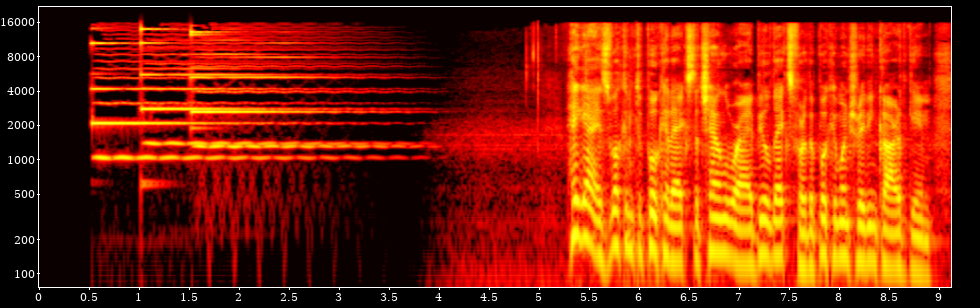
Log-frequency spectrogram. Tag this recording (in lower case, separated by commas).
speech, music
